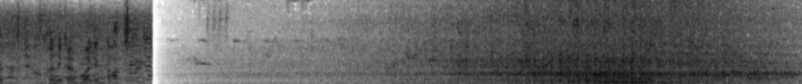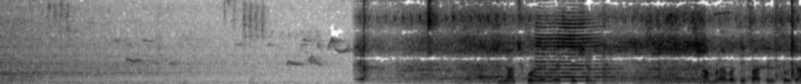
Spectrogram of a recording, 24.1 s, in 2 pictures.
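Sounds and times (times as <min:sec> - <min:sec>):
train wheels rumbling on rails: 0:05.4 - 0:13.7, 0:17.4 - 0:24.0.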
